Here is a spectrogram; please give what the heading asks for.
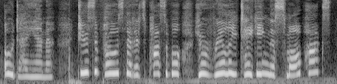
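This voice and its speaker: Dramatic chatterbox girl, voiced by a woman reader, high and lively, storybook read-aloud. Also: normal speed. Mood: pleading. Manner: breathless, dramatic, gushing. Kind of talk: audiobook character voice.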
